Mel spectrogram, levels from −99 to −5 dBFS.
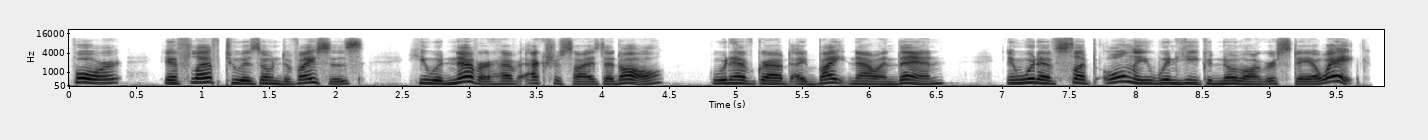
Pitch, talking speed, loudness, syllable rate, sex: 220 Hz, 205 wpm, -16 LUFS, 5.5 syllables/s, female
